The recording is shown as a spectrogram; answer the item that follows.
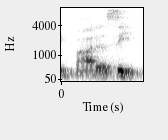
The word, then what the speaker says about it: बार्शी: लिहिली लिहिली साहजिकच आहे माझं असं मत आहे की बारसी हेच योग्य त्या ठिकाणी आहे कारण का हिंदीमध्ये सुद्धा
